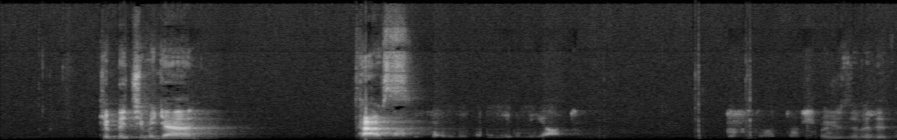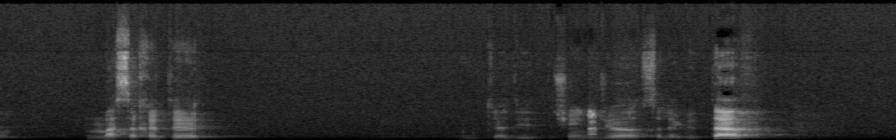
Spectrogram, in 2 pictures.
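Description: A middle-aged man speaks calmly, close to the microphone, with pauses.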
